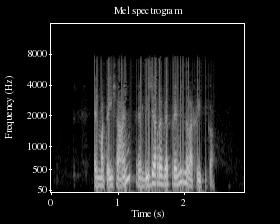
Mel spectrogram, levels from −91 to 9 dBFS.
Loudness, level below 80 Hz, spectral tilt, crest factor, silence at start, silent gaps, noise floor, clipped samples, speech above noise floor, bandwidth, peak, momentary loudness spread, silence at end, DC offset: -18 LUFS; -44 dBFS; -7.5 dB/octave; 16 dB; 0.65 s; none; -68 dBFS; under 0.1%; 51 dB; 7.8 kHz; -2 dBFS; 11 LU; 0.5 s; under 0.1%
